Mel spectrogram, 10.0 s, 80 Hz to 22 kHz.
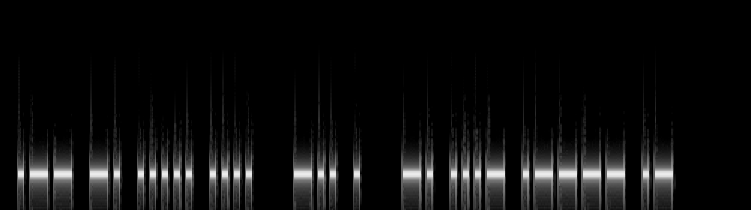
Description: Morse code, heard as a keyed tone, about 15 wpm, 700 Hz. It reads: WN5H DE NV1A
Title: USA Callsign DE Callsign - 4 Characters - 15wpm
